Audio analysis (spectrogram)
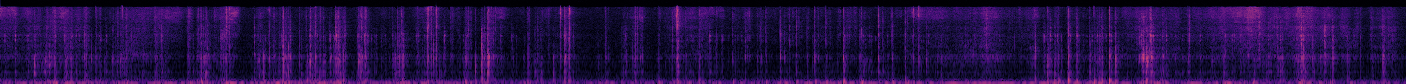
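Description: A standard hollow plastic G.I. Joe DVD case with a plastic cover sleeve, held in both hands, is tapped and scratched with medium-length pink-painted nails. Rapid, dense hollow taps and crinkly scratches run steadily throughout, with a low thumping body under short, dry clicks that barely ring.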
